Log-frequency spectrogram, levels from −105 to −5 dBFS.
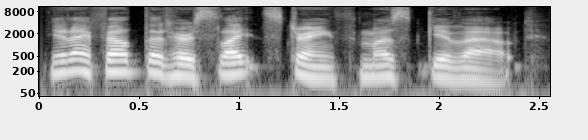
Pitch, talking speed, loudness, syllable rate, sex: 150 Hz, 235 wpm, -17 LUFS, 4.1 syllables/s, male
